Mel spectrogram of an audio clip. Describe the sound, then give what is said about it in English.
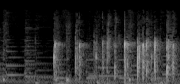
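A polite golf clap: a short run of light, scattered hand claps at an uneven pace, moderately soft, starting after a brief quieter moment with a faint tonal hum. “And on the polite golf clap note, we head out.”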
